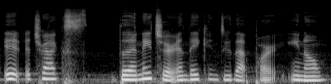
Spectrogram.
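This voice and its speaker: A woman's voice: mid-range voice, steady tone, moderate pace, warm tone, slight background noise. A woman from Texas giving an earnest, rambling public comment at a community meeting, with many fillers. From Texas, USA.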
